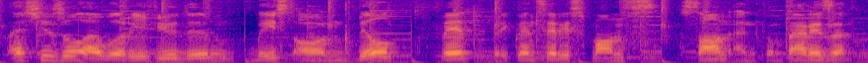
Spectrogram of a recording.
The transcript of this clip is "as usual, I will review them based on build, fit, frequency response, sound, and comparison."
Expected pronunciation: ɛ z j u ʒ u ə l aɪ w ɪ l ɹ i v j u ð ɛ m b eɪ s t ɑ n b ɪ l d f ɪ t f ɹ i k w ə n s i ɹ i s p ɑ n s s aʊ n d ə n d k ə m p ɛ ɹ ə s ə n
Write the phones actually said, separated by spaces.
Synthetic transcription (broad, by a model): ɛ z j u z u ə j w ɪ l ɹ i v j u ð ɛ m b eɪ s t ɑ n b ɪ l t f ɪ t f ɹ i k w ə n s i ɹ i s p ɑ n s s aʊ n ə n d k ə m p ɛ ɹ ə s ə n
